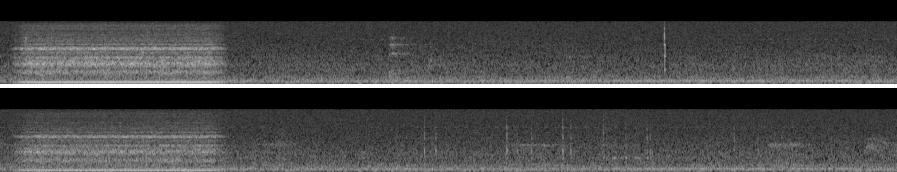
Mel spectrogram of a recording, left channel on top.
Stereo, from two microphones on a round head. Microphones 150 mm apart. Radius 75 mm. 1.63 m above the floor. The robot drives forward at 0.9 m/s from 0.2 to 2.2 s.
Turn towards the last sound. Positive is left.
No sound to turn to.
